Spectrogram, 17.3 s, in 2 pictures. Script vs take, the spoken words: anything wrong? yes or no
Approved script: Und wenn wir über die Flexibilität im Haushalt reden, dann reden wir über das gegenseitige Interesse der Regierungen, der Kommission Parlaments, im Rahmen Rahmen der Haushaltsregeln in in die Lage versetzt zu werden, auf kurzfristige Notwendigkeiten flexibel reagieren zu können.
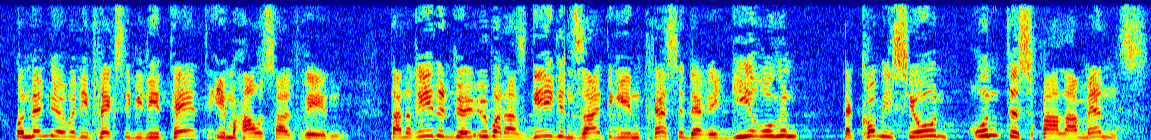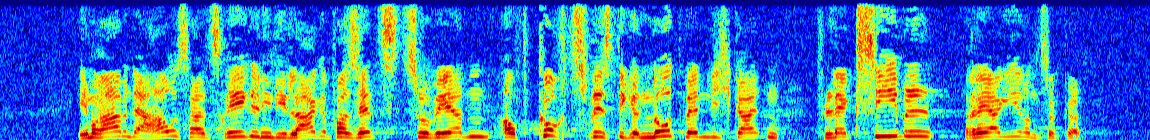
yes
